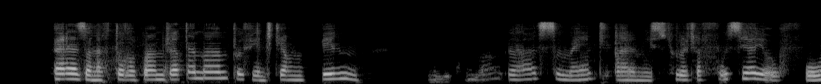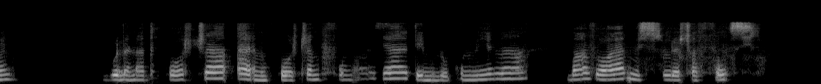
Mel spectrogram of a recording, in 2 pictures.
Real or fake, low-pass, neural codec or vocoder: fake; 7.2 kHz; codec, 16 kHz in and 24 kHz out, 0.6 kbps, FireRedTTS-2 codec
